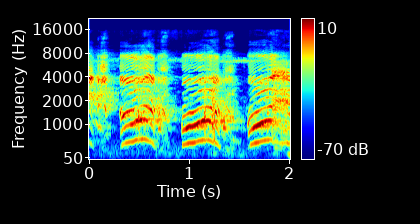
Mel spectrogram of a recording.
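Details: A male newborn, delivered by LSCS, crying strongly while being cleaned of vernix and clots: three loud, vigorous, rhythmic wails of about half a second each, with clear pitch.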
